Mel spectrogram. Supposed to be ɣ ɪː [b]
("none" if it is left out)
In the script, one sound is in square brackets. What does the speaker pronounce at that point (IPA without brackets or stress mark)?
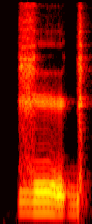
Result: ɡ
